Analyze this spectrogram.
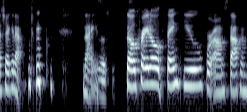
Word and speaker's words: Credle: pretty much find me everywhere at I am cradle uh I am cradle c r e dle e I know it's pronounced like a a but spell with a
